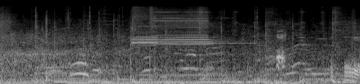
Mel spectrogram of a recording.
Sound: honking

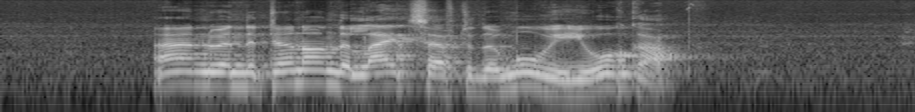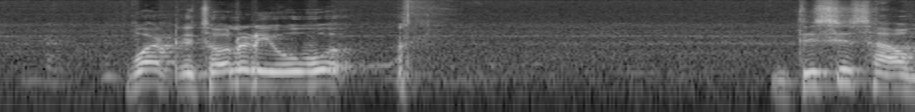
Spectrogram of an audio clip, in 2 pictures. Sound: laughs

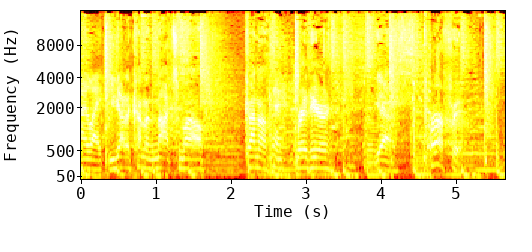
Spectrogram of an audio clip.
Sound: laughter

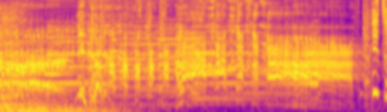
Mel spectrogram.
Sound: laughing

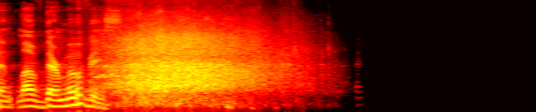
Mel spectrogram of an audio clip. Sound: audience laughs

